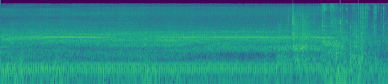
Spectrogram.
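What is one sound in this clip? A ride-on mower engine hums steadily close by.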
